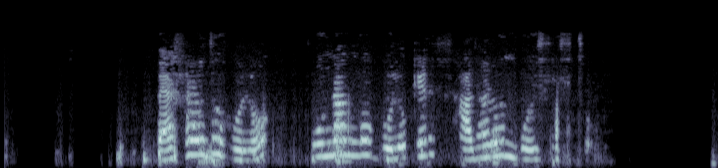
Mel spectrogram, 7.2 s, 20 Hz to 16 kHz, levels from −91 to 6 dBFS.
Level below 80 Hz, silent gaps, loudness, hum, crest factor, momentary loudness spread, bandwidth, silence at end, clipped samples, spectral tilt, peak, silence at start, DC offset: -66 dBFS; 6.39-6.80 s, 6.86-7.09 s; -19 LUFS; none; 18 dB; 13 LU; 7.2 kHz; 0.05 s; under 0.1%; -7 dB/octave; -2 dBFS; 1.15 s; under 0.1%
